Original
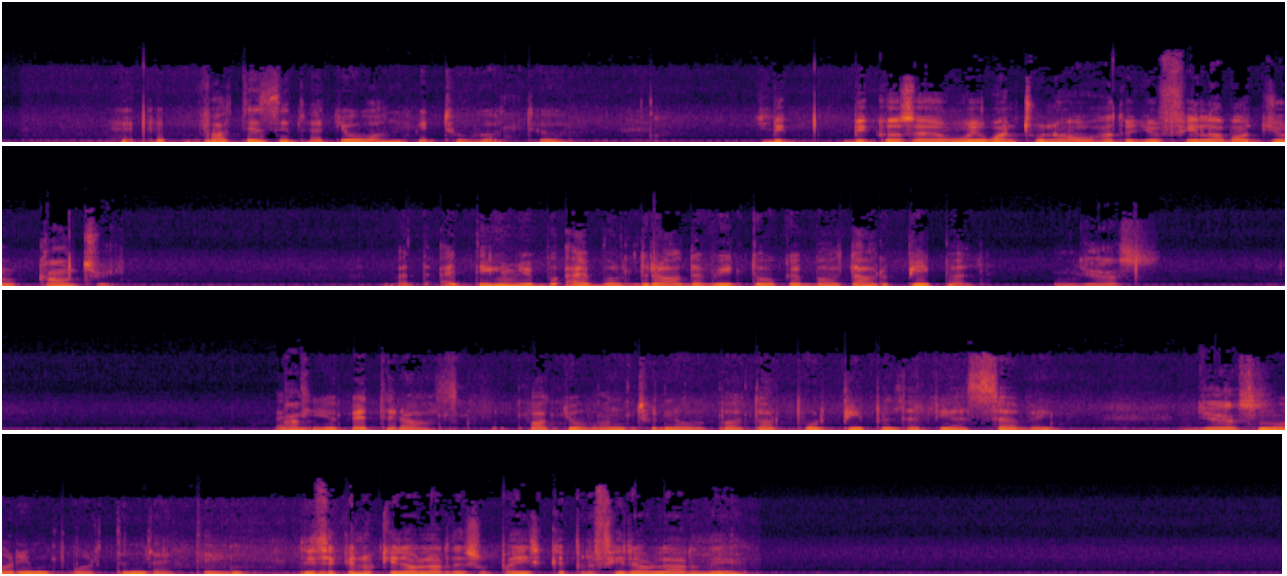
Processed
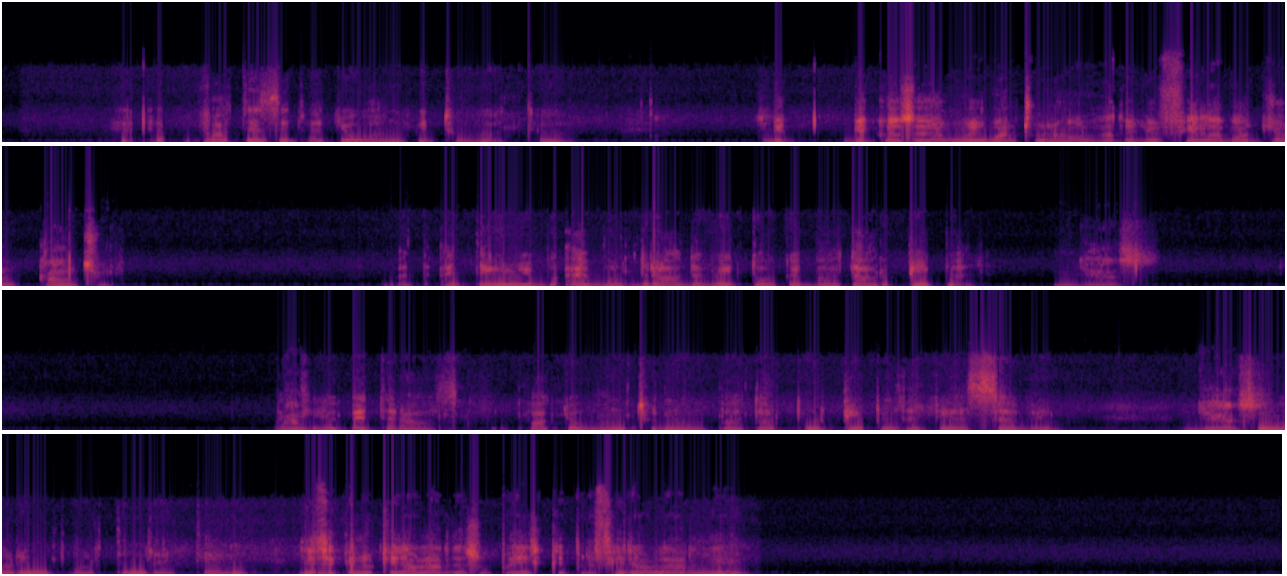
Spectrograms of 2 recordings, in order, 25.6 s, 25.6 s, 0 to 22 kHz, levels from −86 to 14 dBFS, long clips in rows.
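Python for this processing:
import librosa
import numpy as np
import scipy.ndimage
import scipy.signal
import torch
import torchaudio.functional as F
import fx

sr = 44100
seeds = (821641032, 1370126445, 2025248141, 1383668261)

y = fx.tone_stack(x, sr, knobs='5-5-5')
y = y * np.sign(np.sin(2.0 * np.pi * 110.0 * np.arange(len(y)) / sr))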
